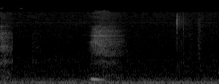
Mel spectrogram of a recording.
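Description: Near silence with one short, faint breath out, like a sigh, about a second in.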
